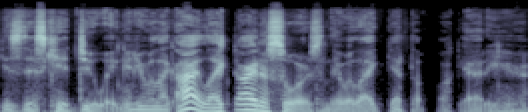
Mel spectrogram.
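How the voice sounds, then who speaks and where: This man uses a gravelly, put-on character voice. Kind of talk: deep gravelly put-on voice.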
